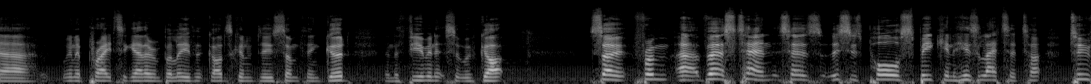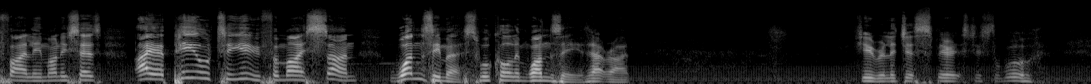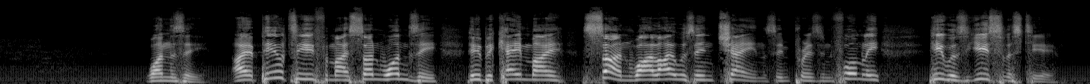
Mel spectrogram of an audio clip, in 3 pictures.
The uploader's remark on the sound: Recorded live at Life Church on Sunday 23rd February 2014.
